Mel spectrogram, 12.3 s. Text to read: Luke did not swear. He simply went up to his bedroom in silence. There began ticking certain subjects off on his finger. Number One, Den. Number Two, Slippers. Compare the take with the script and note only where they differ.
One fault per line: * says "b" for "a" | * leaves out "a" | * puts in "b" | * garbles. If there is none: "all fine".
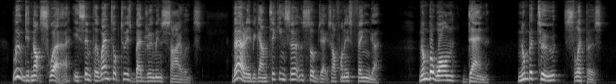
* puts in "he"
